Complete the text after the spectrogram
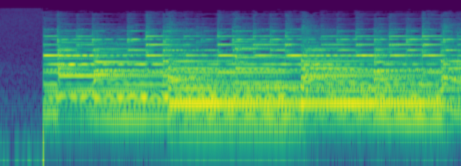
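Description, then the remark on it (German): The bells of the Russian Orthodox church in Bad Ems ring loudly in a special chime calling to the Christmas service, a dense, overlapping peal of several bells struck in quick succession with a sustained ringing hum beneath, no voices present. “Mit einem besonderen Glockenspiel ruft die russisch-orthodoxe Kirche in Bad Ems zum Weihnachtsgottesdienst.”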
